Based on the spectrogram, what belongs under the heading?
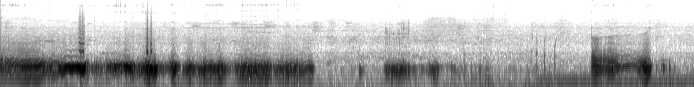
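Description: Loud low gurgling and growling rumbles in bursts with quieter gaps; hunger stomach growling, a normal bowel sound.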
